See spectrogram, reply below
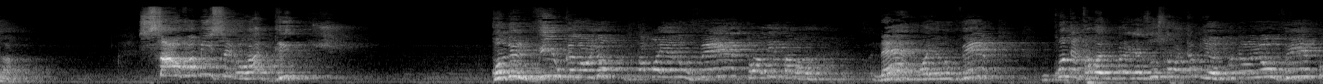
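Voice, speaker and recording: A man preaching a sermon to his congregation, emphatic and conversational as he speaks to them directly. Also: extremely high pitch. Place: church. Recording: echoey hall from far off, faint noise.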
